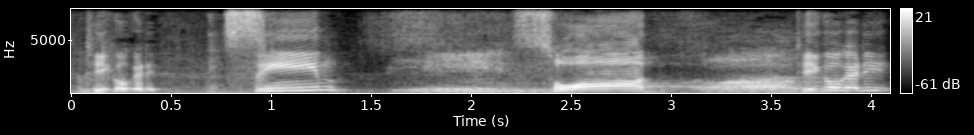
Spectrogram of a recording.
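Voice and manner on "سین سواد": "سواد" drawn long and heavy; sin then sad. Shown as a demonstration. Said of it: "same مخرج ہے۔".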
